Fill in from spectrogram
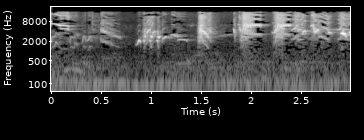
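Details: Oriental magpie-robin singing aggressively with tail spread, a recording used as a lure to get a silent bird singing; short bursts of high whistles and chirps with brief gaps between phrases.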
